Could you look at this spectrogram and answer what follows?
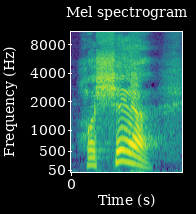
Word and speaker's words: Hoshea: Mas a pronúncia correta de Oséias é Hoshea.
